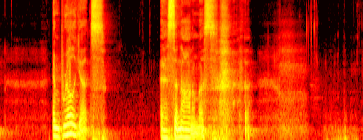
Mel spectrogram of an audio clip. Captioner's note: chuckles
